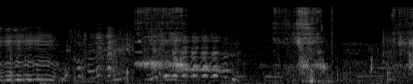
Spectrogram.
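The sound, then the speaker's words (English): A goat bleats loudly, a wavering, nasal call repeated a few times over a few seconds, with some outdoor background noise between the cries, on a farm plot where vegetables are grown and goats are kept for milking. “This is my land and I plant a variety of vegetables and I'm also milking my goats.”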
